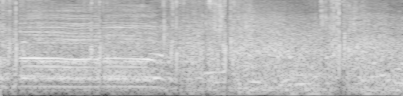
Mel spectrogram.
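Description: Fans clap their hands.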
